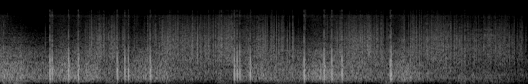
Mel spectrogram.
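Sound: fireworks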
